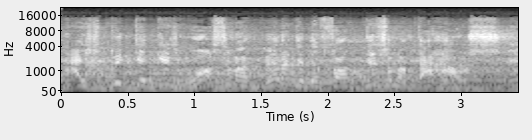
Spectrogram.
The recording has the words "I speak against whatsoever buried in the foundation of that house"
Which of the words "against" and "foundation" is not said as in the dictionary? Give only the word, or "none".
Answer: against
